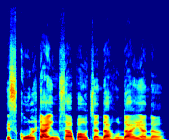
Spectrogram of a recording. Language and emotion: Sindhi, neutral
